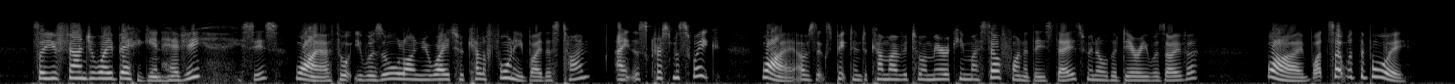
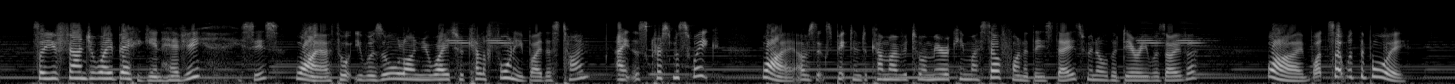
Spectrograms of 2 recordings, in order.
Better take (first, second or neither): first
